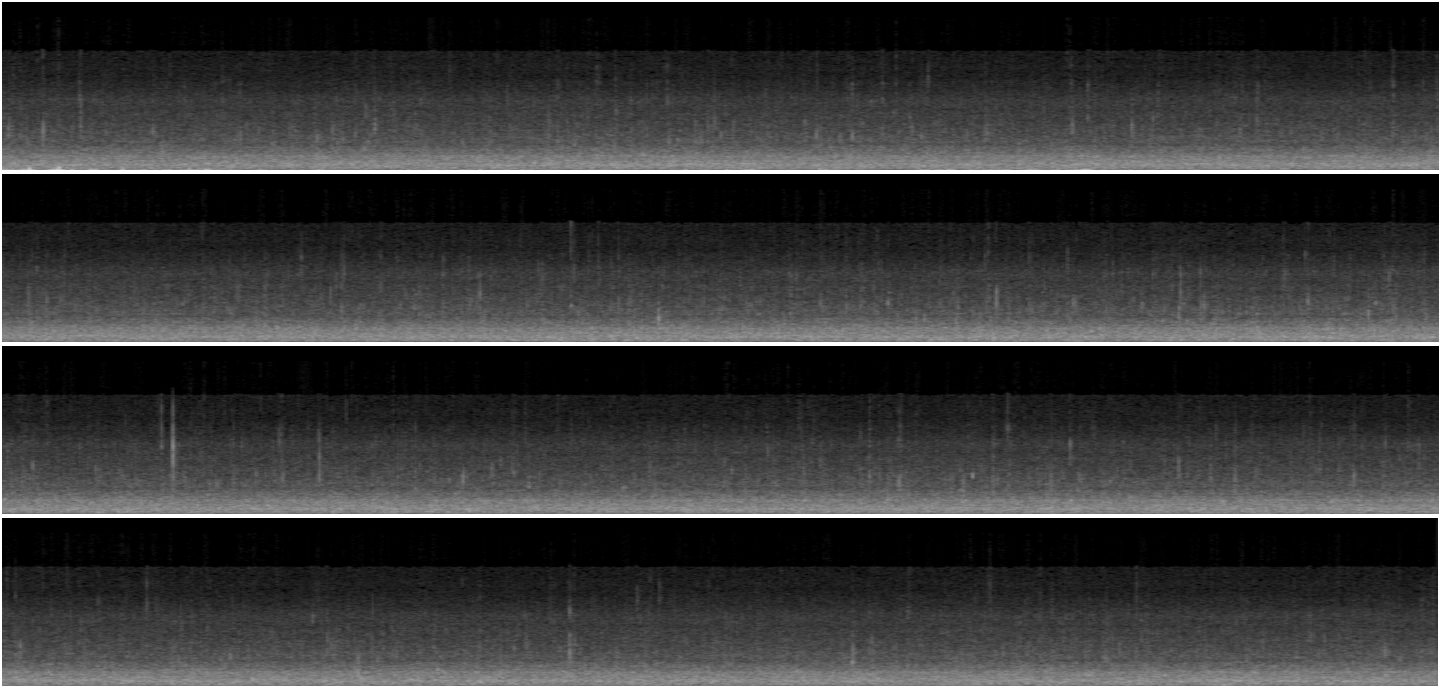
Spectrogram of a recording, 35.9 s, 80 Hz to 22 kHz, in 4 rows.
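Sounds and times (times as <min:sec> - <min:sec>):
wind buffeting microphone: 0:00.0 - 0:07.2
stream flowing and rushing: 0:00.0 - 0:35.9.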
